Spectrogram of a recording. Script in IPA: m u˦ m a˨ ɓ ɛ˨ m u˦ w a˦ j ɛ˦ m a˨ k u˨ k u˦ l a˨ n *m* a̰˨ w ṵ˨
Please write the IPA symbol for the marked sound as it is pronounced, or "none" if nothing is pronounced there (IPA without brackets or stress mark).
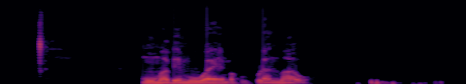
m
